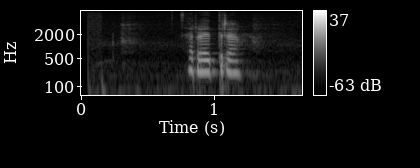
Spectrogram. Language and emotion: Russian, neutral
